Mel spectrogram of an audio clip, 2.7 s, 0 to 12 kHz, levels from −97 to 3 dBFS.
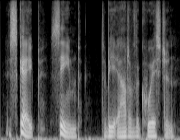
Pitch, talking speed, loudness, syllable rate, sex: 105 Hz, 180 wpm, -21 LUFS, 5.7 syllables/s, male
